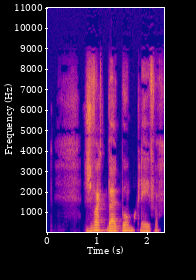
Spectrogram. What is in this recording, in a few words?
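"zwartbuikboomklever", Dutch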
